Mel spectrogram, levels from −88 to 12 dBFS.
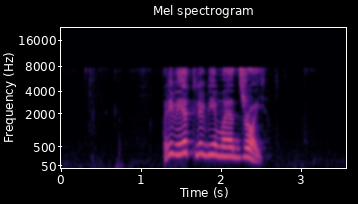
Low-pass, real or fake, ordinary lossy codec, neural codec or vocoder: none; fake; none; codec, 16 kHz, 4 kbps, X-Codec, WavLM features, trained on Multilingual LibriSpeech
